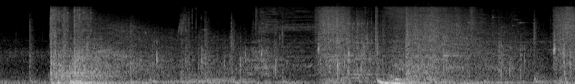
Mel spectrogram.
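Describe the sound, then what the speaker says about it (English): Video game gunfire crackles as a dense, loud fusillade of rapid shots and mechanical clatter, with sharper close bursts standing out over a continuous noisy background and no talking. "Who's shooting?"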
